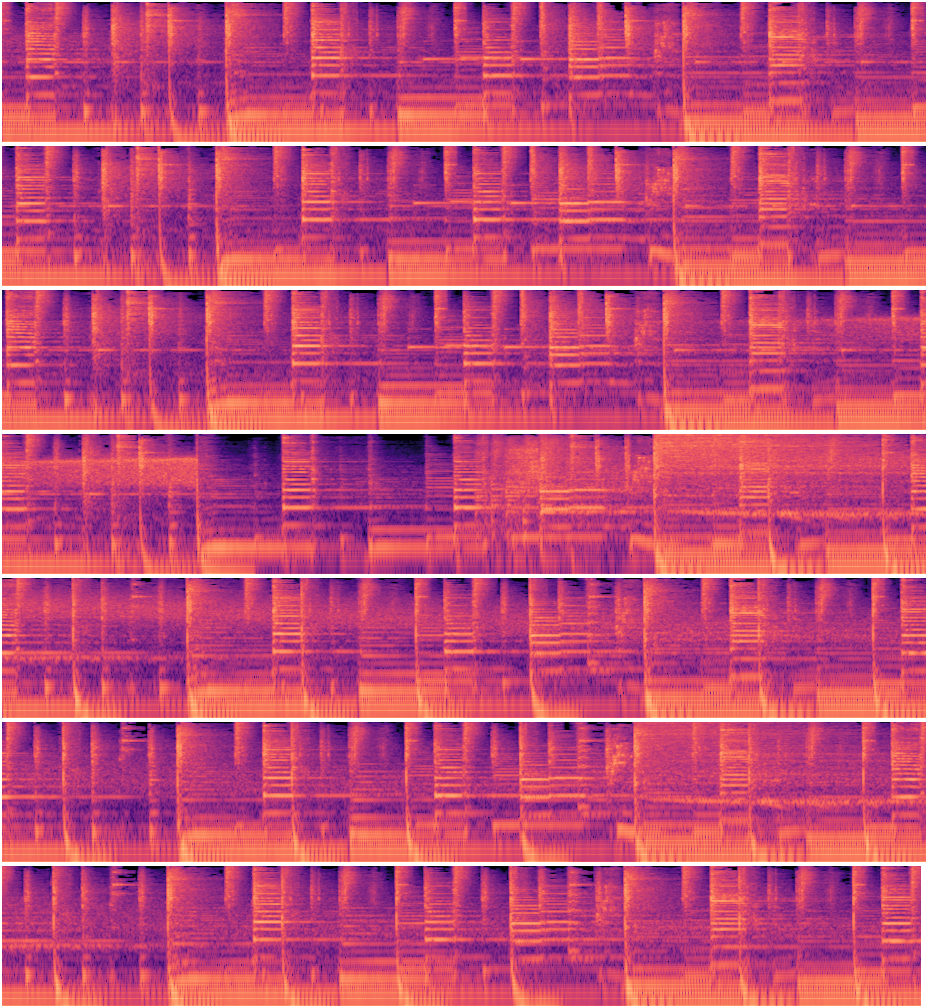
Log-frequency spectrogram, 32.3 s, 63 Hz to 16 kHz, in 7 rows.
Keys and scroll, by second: 1.1 typing, 2.3 KP_1, 2.5 Return, 3.4 KP_1, 3.5 KP_3, 3.6 Return, 6.8 alt+q, 7.4-8.3 typing, 18.3-19.3 typing, 31.4 s.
